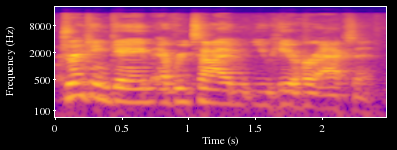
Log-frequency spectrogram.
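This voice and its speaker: A man reviewing a movie in casual, profane chat, excitable and quick to restart his sentences. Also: a little high. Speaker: co-host of movie review video. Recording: echoey room, far from the mic.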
